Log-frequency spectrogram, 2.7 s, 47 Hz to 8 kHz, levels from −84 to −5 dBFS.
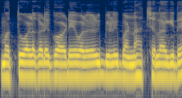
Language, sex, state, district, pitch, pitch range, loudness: Kannada, male, Karnataka, Bidar, 145 Hz, 145-150 Hz, -11 LUFS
